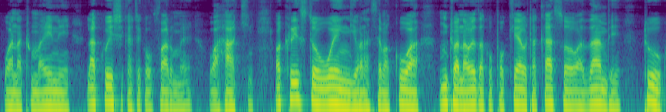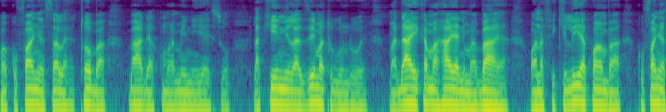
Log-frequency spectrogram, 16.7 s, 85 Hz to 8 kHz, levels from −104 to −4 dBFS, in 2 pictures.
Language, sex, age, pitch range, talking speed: Swahili, male, 30-49, 95-115 Hz, 135 wpm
